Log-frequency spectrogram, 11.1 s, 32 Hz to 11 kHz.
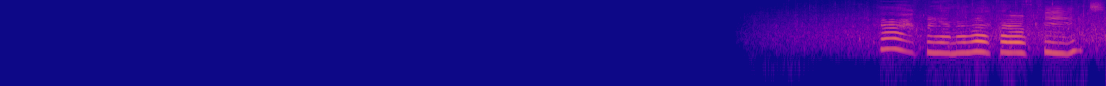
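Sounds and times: creek water over pebbles: 7.4s - 11.0s
high voice calling out: 8.8s - 11.0s.

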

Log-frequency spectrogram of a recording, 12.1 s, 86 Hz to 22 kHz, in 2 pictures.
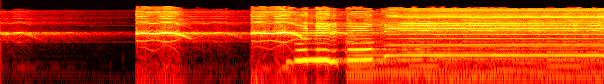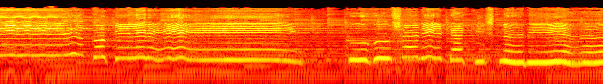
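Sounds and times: bird whistled call with echo: 0.0s - 3.2s.

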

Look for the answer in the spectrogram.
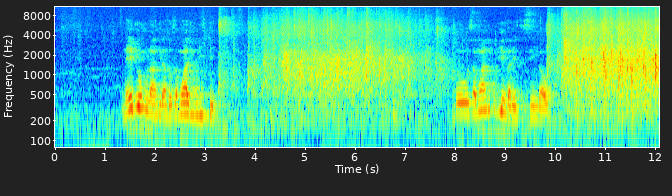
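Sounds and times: crowd applauding: 3.8s - 8.0s, 9.8s - 12.0s.

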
